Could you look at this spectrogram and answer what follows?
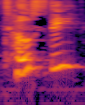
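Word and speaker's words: Toesty: so next is toes it's it's toasty but it's spelled t OE s - t Y so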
